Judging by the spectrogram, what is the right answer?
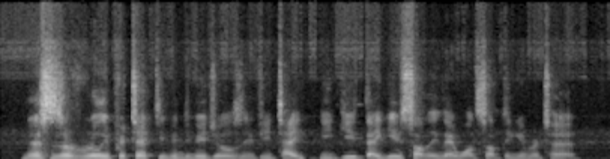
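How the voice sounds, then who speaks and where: In a very clean recording with a silent background, a man with an Australian accent talks at a very fast pace, his dark, mellow voice at a medium pitch with ordinary pitch variation and big swings in loudness. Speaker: nurse and health tech founder. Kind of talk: podcast interview.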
